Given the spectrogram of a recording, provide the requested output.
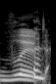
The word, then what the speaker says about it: Vloet: For everyone listening and watching, we're here with Sanne Vloet. Did I pronounce that right? – Vloet. I know, it's a difficult one. – Oh, Vloet. I was like doing it the French way.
